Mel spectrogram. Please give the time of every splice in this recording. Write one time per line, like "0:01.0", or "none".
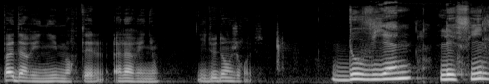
none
